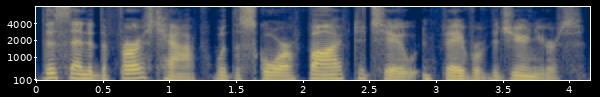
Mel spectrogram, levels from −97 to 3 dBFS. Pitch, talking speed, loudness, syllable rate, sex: 135 Hz, 230 wpm, -19 LUFS, 5.0 syllables/s, female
